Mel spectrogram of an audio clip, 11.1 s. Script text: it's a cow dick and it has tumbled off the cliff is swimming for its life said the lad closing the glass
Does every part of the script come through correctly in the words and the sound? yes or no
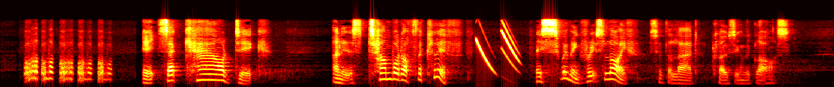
no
